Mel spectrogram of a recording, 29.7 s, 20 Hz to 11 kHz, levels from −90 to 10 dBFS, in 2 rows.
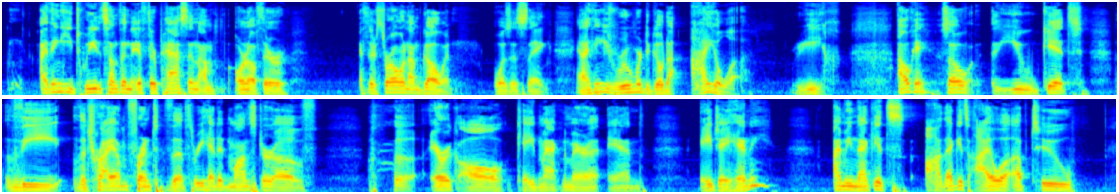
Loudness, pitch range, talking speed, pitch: -19 LUFS, 95-120 Hz, 120 wpm, 105 Hz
